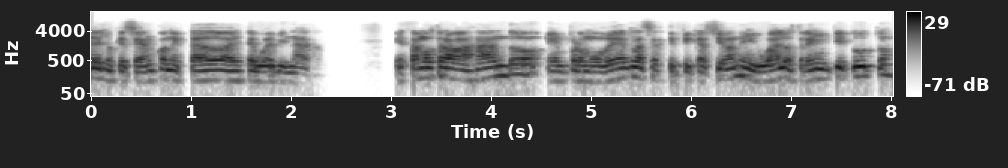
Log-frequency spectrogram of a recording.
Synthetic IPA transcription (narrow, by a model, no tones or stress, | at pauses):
eslo̞ske̞se̞aŋko̞nek̚t̪að̞oae̞st̪e̞ɣwelβinaɾ | e̞st̪amo̞st̪ɾaβaxand̪o̞empɾo̞mo̞β̞e̞ɾlasːe̞ɾt̪ifikasjo̞ne̞siɣwalːo̞st̪ɾesinst̪it̪ut̪o̞s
